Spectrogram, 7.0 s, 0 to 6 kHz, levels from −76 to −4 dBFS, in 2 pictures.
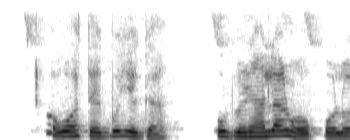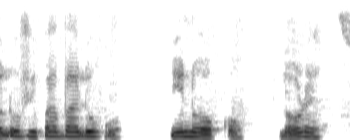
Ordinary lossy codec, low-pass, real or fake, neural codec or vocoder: none; 5.4 kHz; fake; vocoder, 44.1 kHz, 80 mel bands, Vocos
